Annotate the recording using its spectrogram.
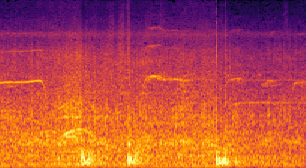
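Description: Fireworks going off: three sharp bangs about a second, a second and a half and three seconds in, over the steady noise of a large outdoor crowd, with a few brief high whistles.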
